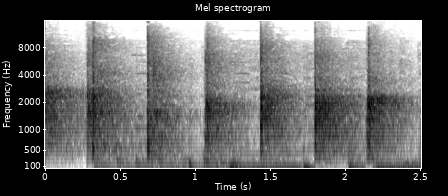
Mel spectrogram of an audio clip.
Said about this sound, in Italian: Questo è un momento applausi.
